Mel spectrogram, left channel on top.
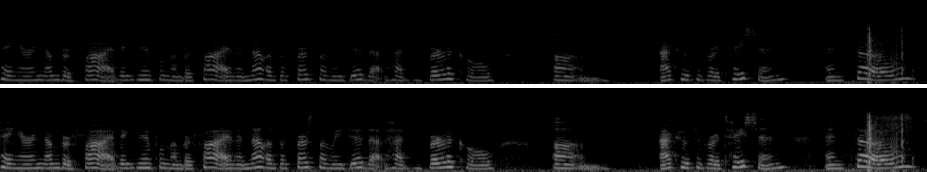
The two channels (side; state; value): left; quieter; 9.7 dB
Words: number 5, example number 5, and that was the first one we did that had vertical axis of rotation. And so,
